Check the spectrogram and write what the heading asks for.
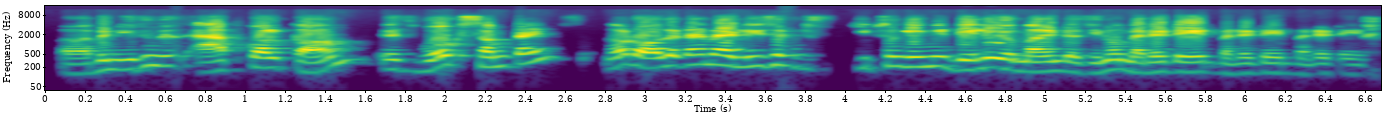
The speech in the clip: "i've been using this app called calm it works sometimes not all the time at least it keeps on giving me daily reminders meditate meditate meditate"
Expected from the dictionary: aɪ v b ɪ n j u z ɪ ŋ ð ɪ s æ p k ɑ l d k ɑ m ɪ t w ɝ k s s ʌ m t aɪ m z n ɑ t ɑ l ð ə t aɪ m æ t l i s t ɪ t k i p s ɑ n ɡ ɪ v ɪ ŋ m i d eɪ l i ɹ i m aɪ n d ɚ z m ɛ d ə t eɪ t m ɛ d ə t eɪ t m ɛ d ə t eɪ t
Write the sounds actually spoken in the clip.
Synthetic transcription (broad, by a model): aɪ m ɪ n j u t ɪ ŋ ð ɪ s æ p k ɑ l k ɑ m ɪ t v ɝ k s s ʌ m t aɪ m z n ɑ t ɑ l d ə t aɪ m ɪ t l i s ɪ t k i p s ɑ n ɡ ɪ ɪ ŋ m i d eɪ l i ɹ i m aɪ n d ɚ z m ɛ d ə t eɪ t m ɛ d ə t eɪ t m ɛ d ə t eɪ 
